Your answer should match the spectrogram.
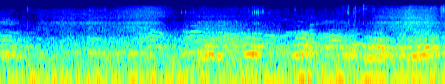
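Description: A hunting laika, a West Siberian laika at a republican hunting dog show in Yakutia, gives soft whimpers and yips at moderate distance amid crowd murmur and background talk.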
